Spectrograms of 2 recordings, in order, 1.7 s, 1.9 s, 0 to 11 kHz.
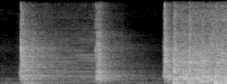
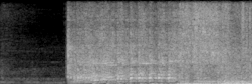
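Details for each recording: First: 6.4L Hemi-swapped Jeep Grand Wagoneer with Holley Terminator X, first start after priming: three harsh metallic bangs on cranking, then loud grinding clatter. Flywheel hitting bell housing or windage tray suspected; the starter was actually striking a bolt. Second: Jeep Grand Wagoneer with a swapped 6.4L Hemi, Holley Terminator X ECU and new custom stainless exhaust, at first fire-up: it catches almost at once into a loud, steady, open idle with no misses, about 70 psi oil pressure, and is loud from the exhaust.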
